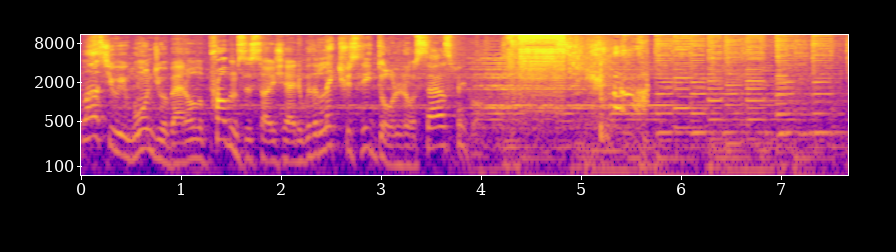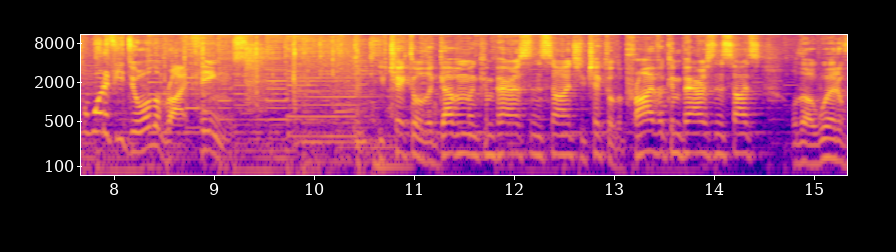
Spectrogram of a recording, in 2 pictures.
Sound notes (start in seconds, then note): 4.7 gasps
